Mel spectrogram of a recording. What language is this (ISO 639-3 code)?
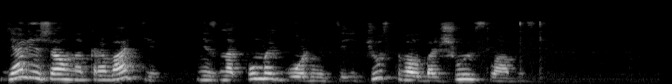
rus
